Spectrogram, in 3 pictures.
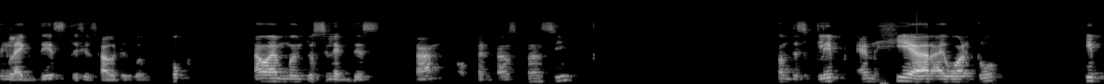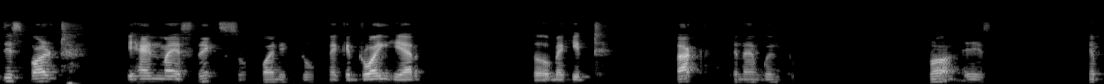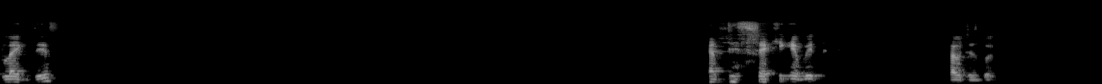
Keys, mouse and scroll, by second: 9.8-10.1 alt+scroll up 1, 11.9 alt+scroll up 1, 13.3-13.8 scroll down 2, 15.4-31.4 drag, 31.4 alt+scroll down 1, 32.3-33.1 drag.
